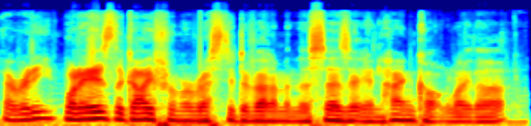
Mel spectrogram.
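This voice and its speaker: A man's voice: medium pitch, quick pace. A man with a mid-range voice, chatting casually while playing a game on stream. He talks freely and loosely, padding his sentences with "like" and "um". Faint game music and gunfire play behind him. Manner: chatty, fills speech with "like". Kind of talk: casual chat while gaming.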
